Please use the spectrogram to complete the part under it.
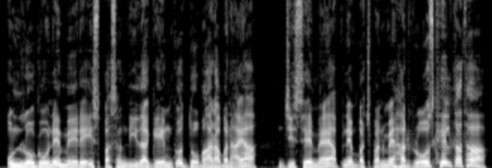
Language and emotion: Urdu, surprised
